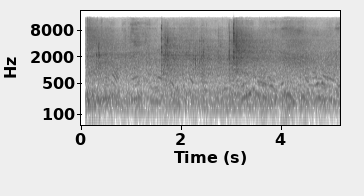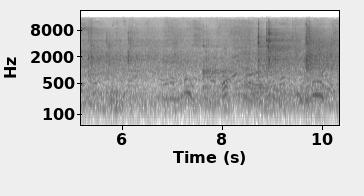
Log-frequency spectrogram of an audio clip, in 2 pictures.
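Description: Ice hockey game: players' indistinct voices calling out over a steady rink noise, with several sharp knocks of sticks and puck. The loudest knock comes about three seconds in, and a cluster of them falls near the end.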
